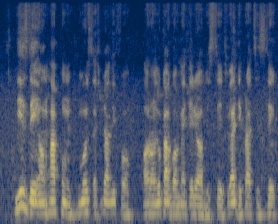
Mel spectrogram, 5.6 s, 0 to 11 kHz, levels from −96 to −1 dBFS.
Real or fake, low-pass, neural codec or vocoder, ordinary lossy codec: fake; none; vocoder, 22.05 kHz, 80 mel bands, WaveNeXt; none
